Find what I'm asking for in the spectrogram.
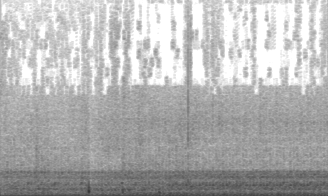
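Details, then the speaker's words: Fiat Doblo after oil sump replacement and new exhaust with cat, bumper off, engine light still on: smooth even idle, steady low exhaust pulse, less bassy, no knocks or rattles; normal idle. "oh that sounds so much better that sounds fantastic it's not as bassy"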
